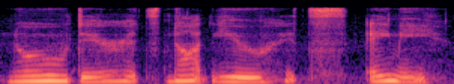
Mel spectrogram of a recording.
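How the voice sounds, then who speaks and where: Casting: patient middle-aged mother, measured and mellow, slightly dull recording, period radio play. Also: mid-range voice, flat delivery, breathy edge, no echo. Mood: gently regretful. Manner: gentle, measured. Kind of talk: audio drama acting of a period novel.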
